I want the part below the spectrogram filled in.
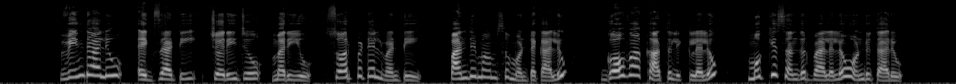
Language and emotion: Telugu, neutral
